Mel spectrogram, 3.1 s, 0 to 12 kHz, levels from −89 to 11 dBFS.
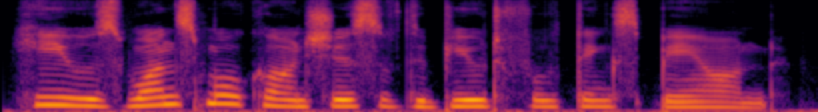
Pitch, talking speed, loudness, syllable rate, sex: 195 Hz, 195 wpm, -19 LUFS, 4.7 syllables/s, female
